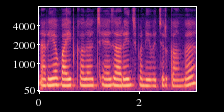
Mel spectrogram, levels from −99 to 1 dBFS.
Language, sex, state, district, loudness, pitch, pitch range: Tamil, female, Tamil Nadu, Nilgiris, -14 LUFS, 225 Hz, 220-230 Hz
